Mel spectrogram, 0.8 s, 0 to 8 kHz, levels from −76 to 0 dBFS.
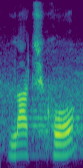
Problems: constant background noise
